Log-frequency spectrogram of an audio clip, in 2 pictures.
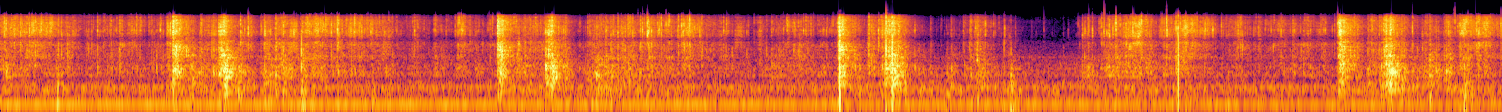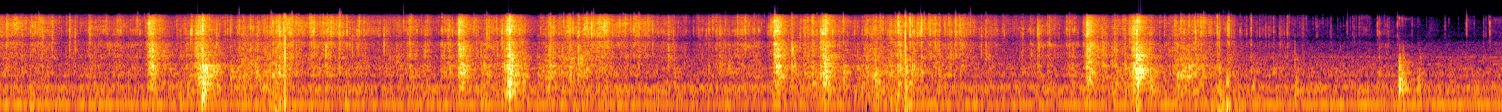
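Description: Foil trading-card pack wrappers crinkling as packs are handled and opened, with cards riffled and tapped on the table: a busy run of sharp crackles and clicks, with a short lull about ten seconds in.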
